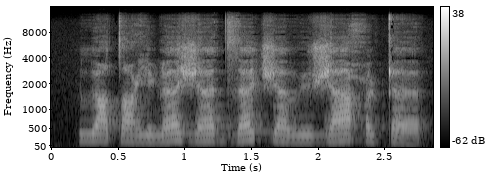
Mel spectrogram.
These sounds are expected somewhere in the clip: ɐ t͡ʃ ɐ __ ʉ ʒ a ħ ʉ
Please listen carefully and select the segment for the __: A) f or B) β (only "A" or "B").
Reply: B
